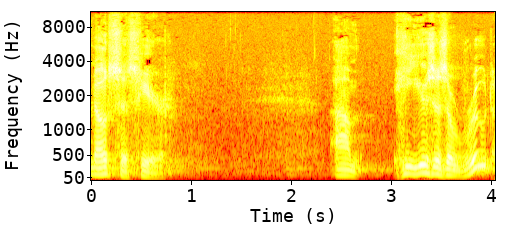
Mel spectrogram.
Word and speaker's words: gnosis: Usually the word for knowledge is gnosis, G-N-O-S-I-S, the G is silent, unless you, like I did, learn Greek in the South, and then it's gnosis, because y'all got to put all them letters in there.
